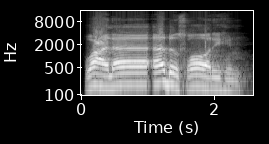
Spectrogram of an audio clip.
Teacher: با ساکن ہے، قلقلہ کرنا ہے، صاد پر پڑھا جائے گا، الف مدہ کو ایک الف کی مقدار میں کھینچ کر پڑھیں گے۔ · لام کے اوپر چھوٹی مد ہے، 3 الف کی مقدار میں کھینچ کر پڑھیں گے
